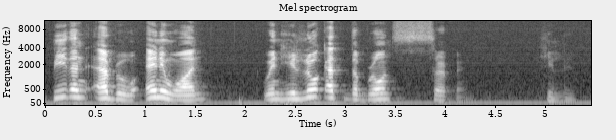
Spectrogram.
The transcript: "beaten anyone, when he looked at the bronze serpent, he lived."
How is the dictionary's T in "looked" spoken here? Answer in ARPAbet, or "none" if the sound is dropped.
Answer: none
